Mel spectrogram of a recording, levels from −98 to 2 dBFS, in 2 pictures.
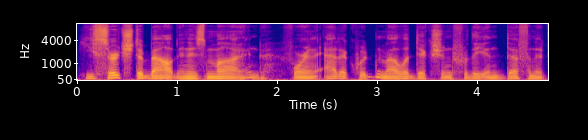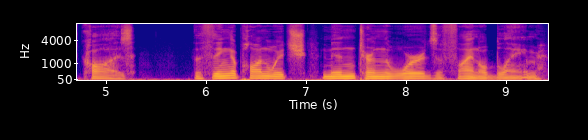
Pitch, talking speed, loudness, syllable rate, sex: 100 Hz, 160 wpm, -21 LUFS, 4.9 syllables/s, male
